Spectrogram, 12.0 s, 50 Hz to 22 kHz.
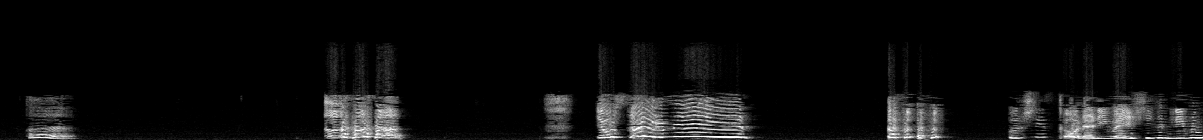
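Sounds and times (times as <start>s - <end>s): woman crying: 3.3s - 4.1s.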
